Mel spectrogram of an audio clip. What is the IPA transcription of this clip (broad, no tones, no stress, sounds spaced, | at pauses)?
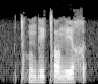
ǀʰ ũ ɡ e ǀ ɒ ŋ e χ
